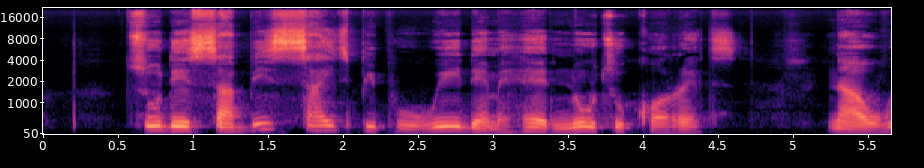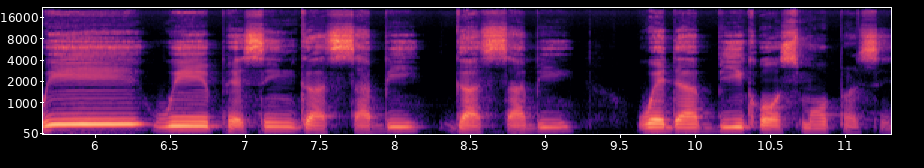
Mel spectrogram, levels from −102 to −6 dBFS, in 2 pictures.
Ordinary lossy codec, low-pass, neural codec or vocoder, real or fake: none; none; none; real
